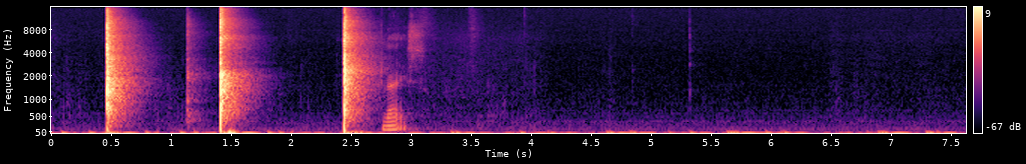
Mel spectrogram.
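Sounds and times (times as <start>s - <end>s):
sharp hand slaps given as a diner rating: 0.4s - 2.8s
speech: 2.8s - 3.2s.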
